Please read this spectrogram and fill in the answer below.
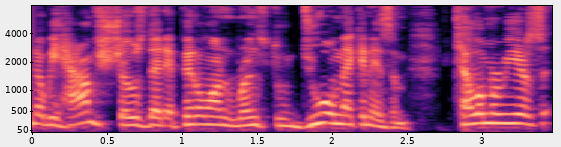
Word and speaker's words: Epitalon: And by the way, it's pronounced Epidolon, not Epitalon, okay?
